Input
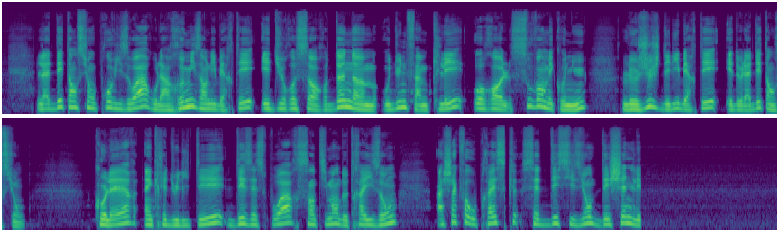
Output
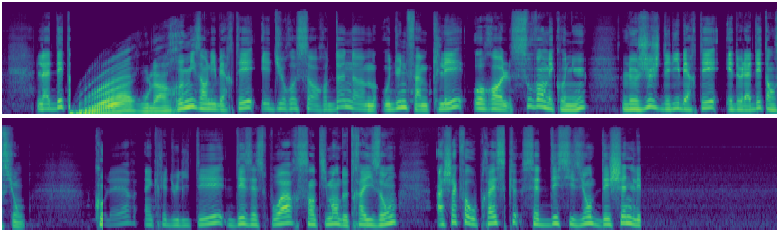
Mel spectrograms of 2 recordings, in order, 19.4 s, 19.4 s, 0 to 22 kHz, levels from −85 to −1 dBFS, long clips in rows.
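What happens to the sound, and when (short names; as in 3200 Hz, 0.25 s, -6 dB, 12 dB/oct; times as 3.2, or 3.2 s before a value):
0.84 tape start 1.56 s
3.1–4.57 compressor, threshold -27 dBFS
6.42–9.79 comb 1.9 ms, depth 59%
10.94–13.12 fade in
13.8–15.19 high shelf 7800 Hz -> 4600 Hz +9 dB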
